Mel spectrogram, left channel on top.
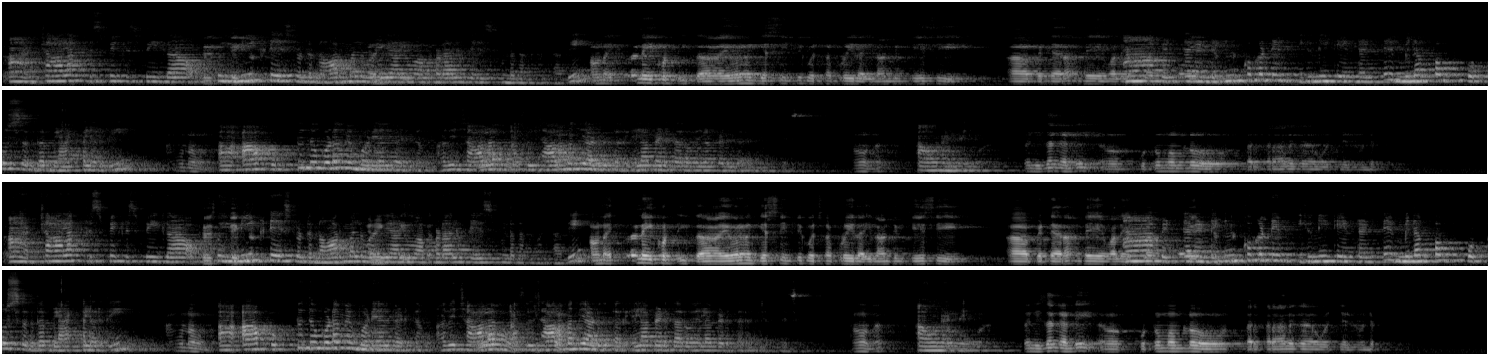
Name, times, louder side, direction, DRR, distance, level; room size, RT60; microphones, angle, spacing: voice 1, 0.1-5.8 11.2-16.1 17.0-22.5 24.0-24.4, right 1 dB, 85° right, 5 dB, 1.5 m, -31 dB
voice 2, 2.0-2.5 3.7-4.1 5.9-9.6 10.0-12.2 12.5-12.6 16.5-17.2 19.6-20.5 23.4-23.7 24.3-24.7 25.1-28.6, right 6 dB, 60° right, 9 dB, 0.3 m, -32 dB
10.5 x 4.9 x 8.1 m, 1.3 s
head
